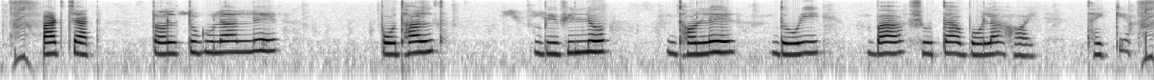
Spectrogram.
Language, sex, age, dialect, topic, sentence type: Bengali, female, <18, Jharkhandi, agriculture, statement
